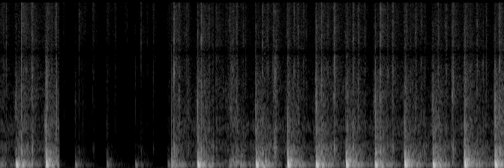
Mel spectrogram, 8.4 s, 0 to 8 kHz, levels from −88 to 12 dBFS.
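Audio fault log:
0.98–2.85 s, one channel inverted: In mono the sound drops by about 32 dB. The centre content almost disappears, leaving only a faint residue of what differs between left and right. The likely cause is reversed polarity on one stereo channel, so the shared content cancels when the channels are summed. Unlike a dropout or mute, the residue stays continuous and in time, and it returns to full level at 2.85 s.
3.50–4.01 s, repeated packet loss (robotic sound): Over about half a second the sound turns choppy. A string of holes, the longest about 29 ms, are each patched by stretching the preceding sound. Around 94 ms of the stretch is synthesized, roughly a fifth of it. The holes come close together, so each patch is soon followed by the next. That produces a robotic texture rather than one isolated blip, which is what separates it from the single concealments that follow.
4.39–4.43 s and 4.57–4.61 s, short concealed packet loss: Two separate brief smears, each covering about 20 ms of missing audio. 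The receiver bridged each hole by carrying the last sound forward and then blended back into the real signal. Each one is a single, isolated event. That sets them apart from the sustained robotic run just before, and a transient can be slightly softened or lost inside each patch. Through all of this the G.722 call path leaves nothing above 8 kHz.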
